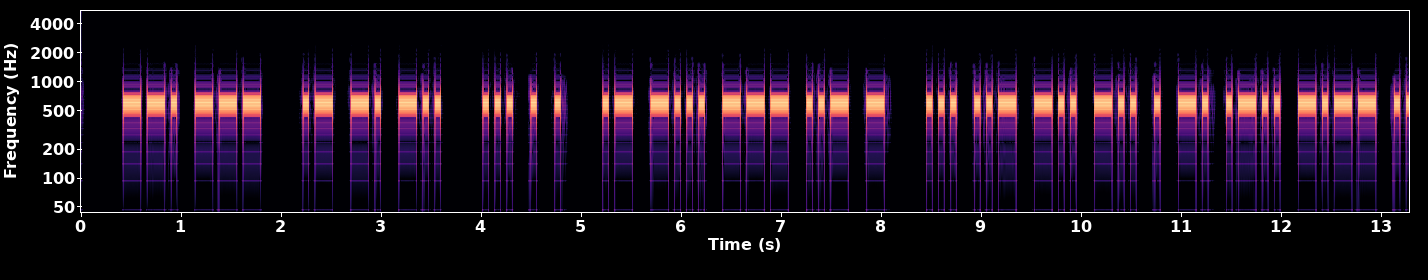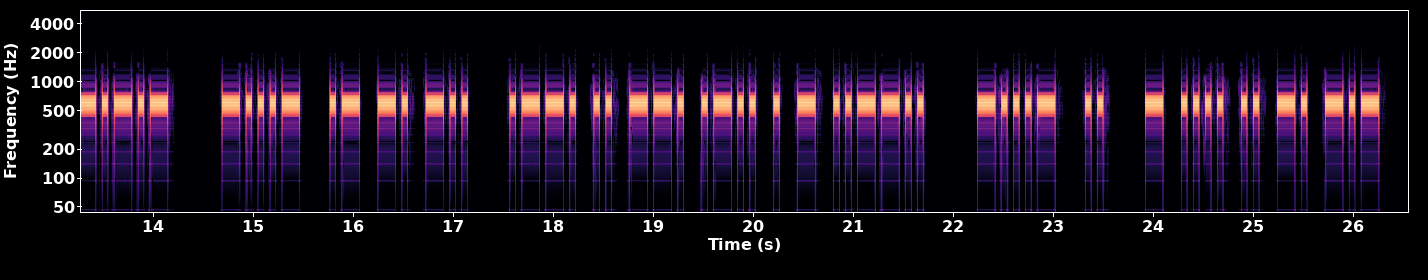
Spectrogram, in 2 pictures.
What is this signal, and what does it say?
Morse code, heard as a keyed tone, about 20 wpm, 600 Hz. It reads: GO AND SEE ABOUT SUDDENLY. <BT> AND PIGLET? <BT> I THINK
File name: cw-books / winnie-the-pooh / winnie-20wpm-page-0070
